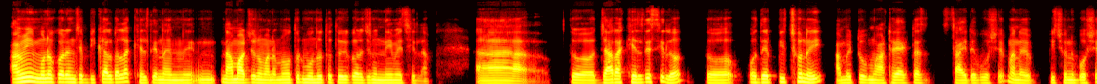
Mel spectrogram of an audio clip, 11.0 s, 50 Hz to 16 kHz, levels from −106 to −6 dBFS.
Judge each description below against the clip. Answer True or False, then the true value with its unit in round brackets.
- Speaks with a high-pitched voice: False (130 Hz)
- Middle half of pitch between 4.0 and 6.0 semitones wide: False (2.9 semitones)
